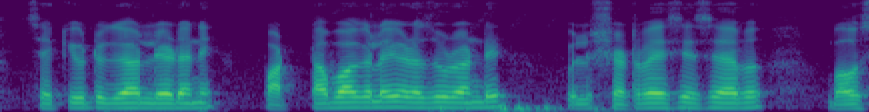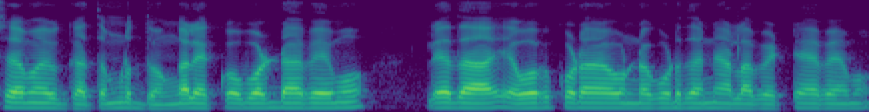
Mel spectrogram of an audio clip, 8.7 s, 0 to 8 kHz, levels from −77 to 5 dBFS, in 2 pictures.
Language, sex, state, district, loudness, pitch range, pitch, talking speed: Telugu, male, Andhra Pradesh, Guntur, -21 LUFS, 125-135 Hz, 130 Hz, 145 wpm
